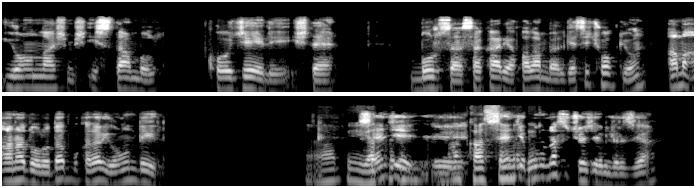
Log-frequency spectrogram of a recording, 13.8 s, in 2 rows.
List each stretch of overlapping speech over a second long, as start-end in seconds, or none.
10.5-12.3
